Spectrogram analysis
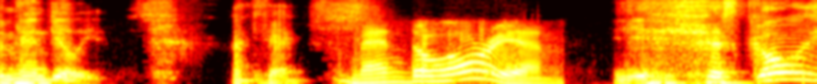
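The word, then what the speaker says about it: Mandylion: I originally called it the Mandelion. It's not the Mandelion, it's the Mendelian.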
